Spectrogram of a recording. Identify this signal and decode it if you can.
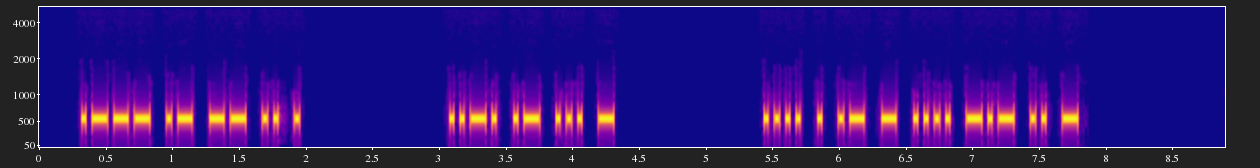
Morse code, heard as a keyed tone, about 30 wpm, 550 Hz. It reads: JAMIE FAST HEATHKIT
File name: Ultimate Word List / 30WPM Ultimate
